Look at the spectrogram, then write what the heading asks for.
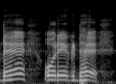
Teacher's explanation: उद का अर्थ होता है उठना, सिप्त का अर्थ होता है गिरना, कि वे वर्ण जिनका उच्चारण करने पर अपनी जीवा ऊपर उठकर झटके के साथ नीचे गिरती है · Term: उत्सित व्यंजन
